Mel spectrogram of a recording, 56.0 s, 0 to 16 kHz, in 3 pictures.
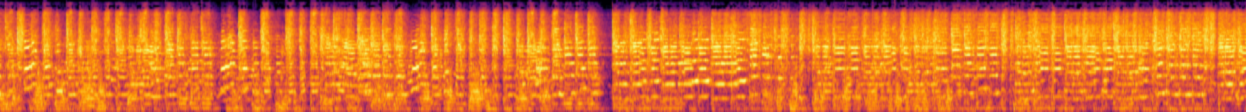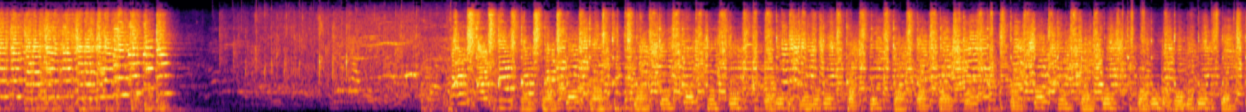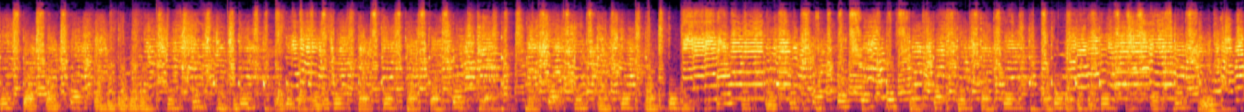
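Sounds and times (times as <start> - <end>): brass band playing: 0.0 - 21.6, 25.0 - 56.0.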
